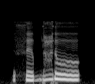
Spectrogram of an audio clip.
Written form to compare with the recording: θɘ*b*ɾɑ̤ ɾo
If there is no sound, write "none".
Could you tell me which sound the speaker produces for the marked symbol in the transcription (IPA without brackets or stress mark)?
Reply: b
